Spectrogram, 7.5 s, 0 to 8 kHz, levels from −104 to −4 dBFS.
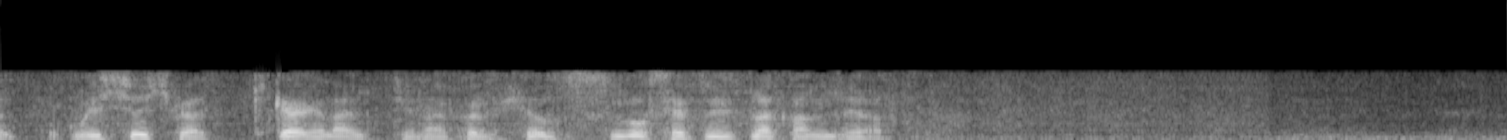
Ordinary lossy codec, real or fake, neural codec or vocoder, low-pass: AAC, 16 kbps; fake; codec, 16 kHz, 4 kbps, FunCodec, trained on Chinese and English, 50 frames a second; 7.2 kHz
